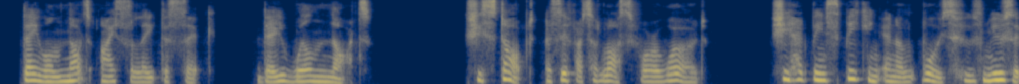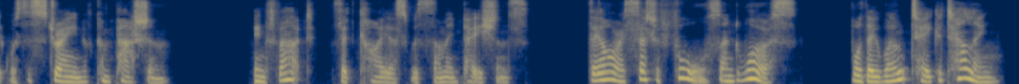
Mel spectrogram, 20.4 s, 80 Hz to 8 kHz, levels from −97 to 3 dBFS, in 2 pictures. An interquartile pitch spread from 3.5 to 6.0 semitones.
Yes: average, 4.6 semitones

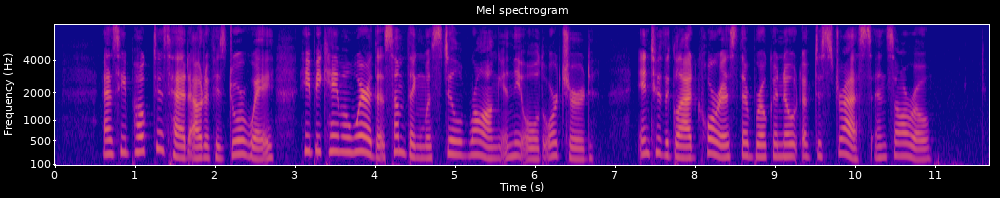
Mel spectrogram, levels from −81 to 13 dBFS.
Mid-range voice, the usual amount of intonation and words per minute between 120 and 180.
No: high, 220 Hz; average, 4.9 semitones; average, 170 wpm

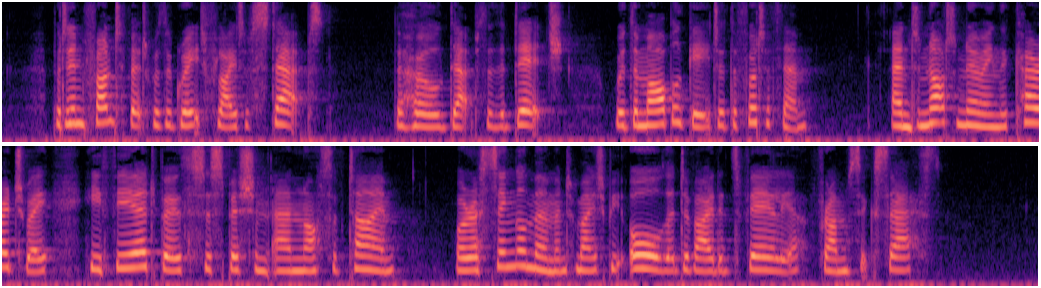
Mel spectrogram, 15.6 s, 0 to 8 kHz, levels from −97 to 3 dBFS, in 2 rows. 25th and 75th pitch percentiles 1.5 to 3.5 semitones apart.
Yes: narrow, 2.6 semitones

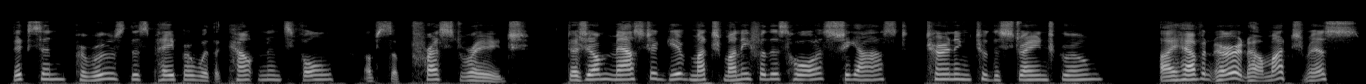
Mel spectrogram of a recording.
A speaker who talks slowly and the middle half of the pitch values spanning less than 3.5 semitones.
No: average, 145 wpm; narrow, 2.5 semitones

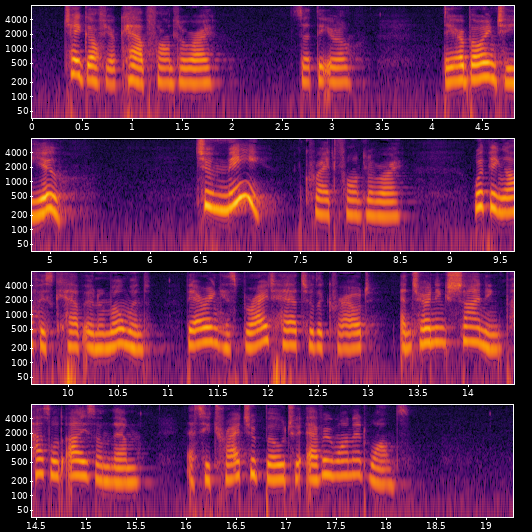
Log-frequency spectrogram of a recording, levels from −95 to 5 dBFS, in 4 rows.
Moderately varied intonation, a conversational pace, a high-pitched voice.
Yes: average, 4.2 semitones; average, 150 wpm; high, 220 Hz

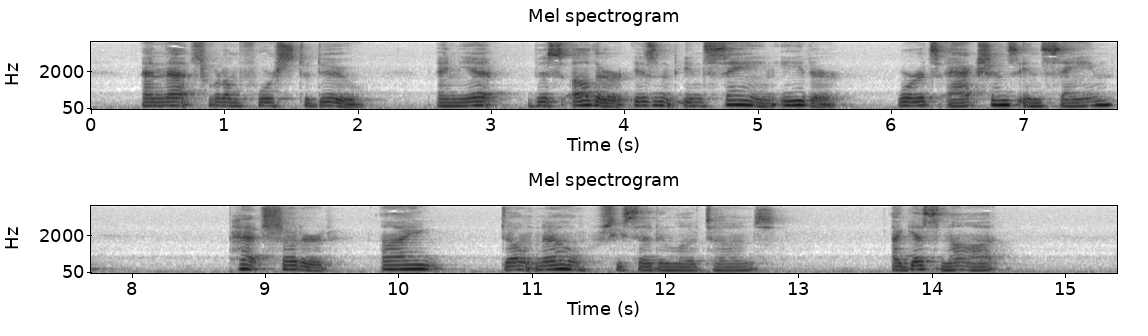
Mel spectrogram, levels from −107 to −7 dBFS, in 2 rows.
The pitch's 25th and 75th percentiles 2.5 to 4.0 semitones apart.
Yes: average, 3.0 semitones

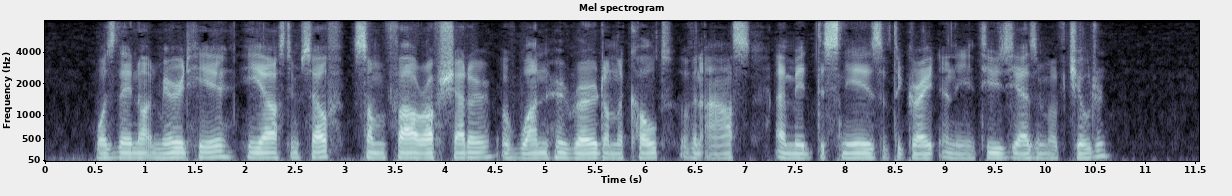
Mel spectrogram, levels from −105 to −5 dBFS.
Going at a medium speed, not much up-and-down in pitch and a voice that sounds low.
Yes: average, 170 wpm; narrow, 1.6 semitones; low, 100 Hz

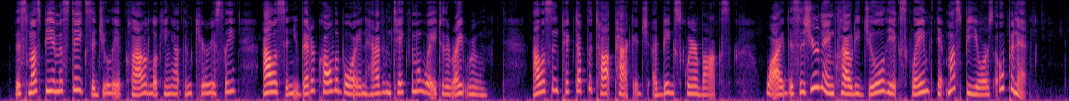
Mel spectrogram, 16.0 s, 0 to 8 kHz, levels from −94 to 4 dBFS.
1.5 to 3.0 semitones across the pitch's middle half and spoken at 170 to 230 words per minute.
No: average, 4.4 semitones; average, 200 wpm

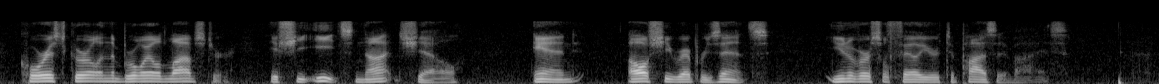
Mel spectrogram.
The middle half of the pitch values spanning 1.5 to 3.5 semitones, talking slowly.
No: average, 3.9 semitones; slow, 100 wpm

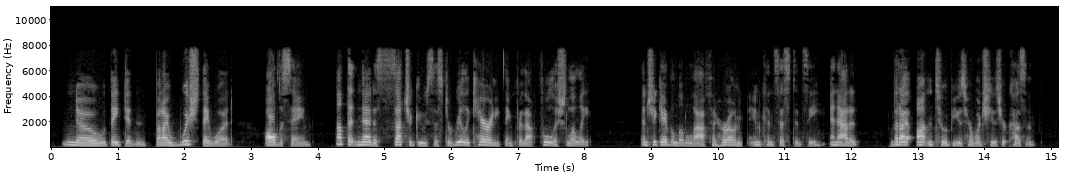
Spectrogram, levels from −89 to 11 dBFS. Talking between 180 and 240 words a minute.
Yes: average, 200 wpm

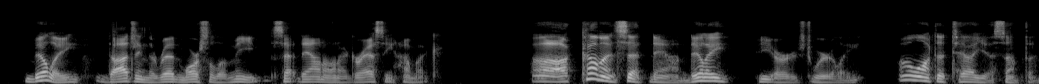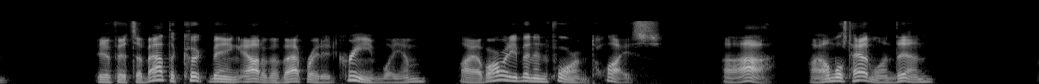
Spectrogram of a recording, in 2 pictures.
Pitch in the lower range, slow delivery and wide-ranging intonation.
No: low, 115 Hz; average, 150 wpm; wide, 6.1 semitones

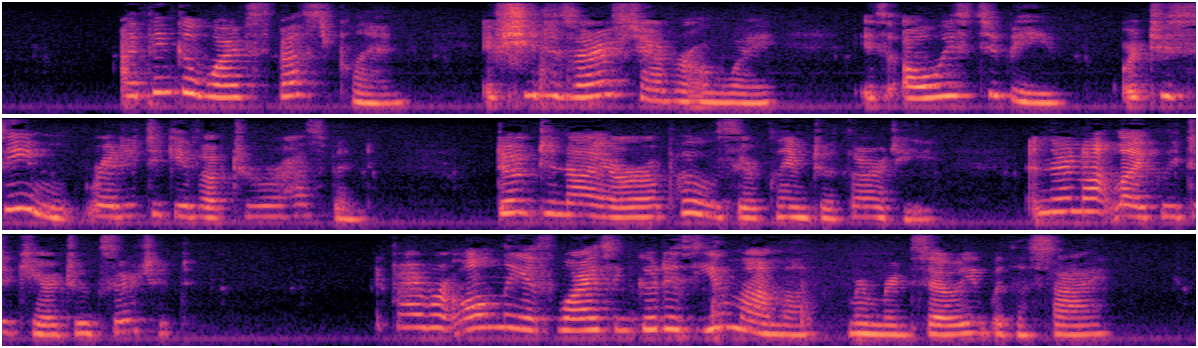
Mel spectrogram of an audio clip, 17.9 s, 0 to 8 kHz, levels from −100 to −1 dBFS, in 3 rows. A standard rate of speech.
No: fast, 210 wpm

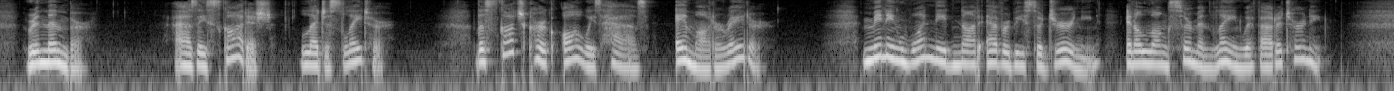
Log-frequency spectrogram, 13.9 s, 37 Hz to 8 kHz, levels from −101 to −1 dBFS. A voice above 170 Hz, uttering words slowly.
Yes: high, 190 Hz; slow, 115 wpm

